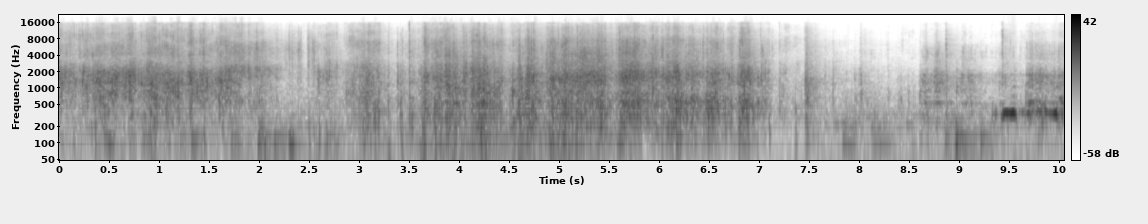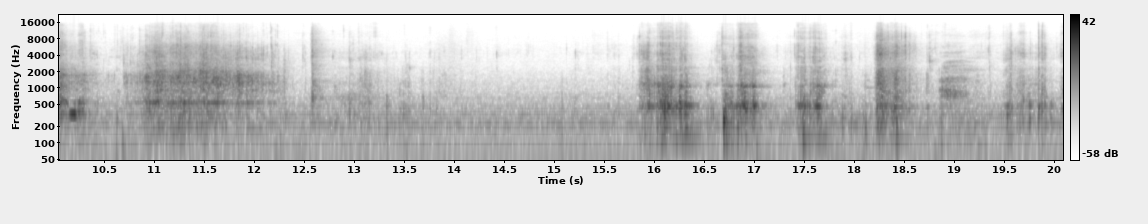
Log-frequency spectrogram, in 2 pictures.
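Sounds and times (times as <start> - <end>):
food handling: 0.0 - 9.3
chewing: 10.6 - 20.0.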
